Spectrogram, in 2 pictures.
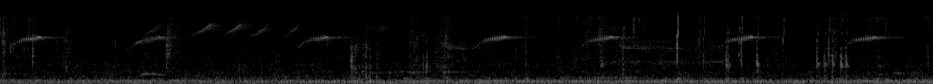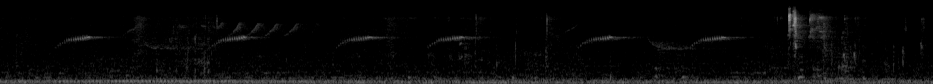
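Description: A bird calling over and over, a short chirp about once a second, twice broken by a quick run of falling higher notes, over a steady low rumble. A single sharp click sounds near the end, the loudest thing heard.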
